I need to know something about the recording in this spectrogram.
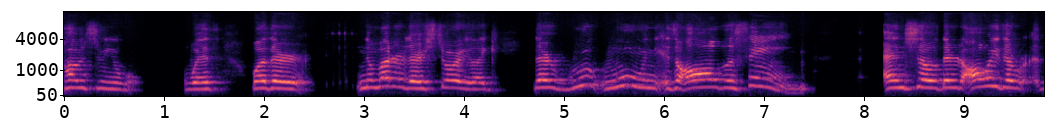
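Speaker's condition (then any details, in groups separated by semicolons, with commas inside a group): Cerebral palsy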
